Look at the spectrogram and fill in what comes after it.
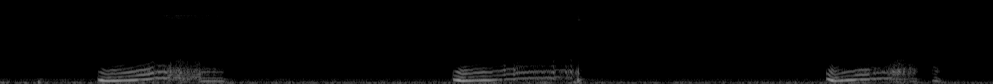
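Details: Female Norwegian Forest Cat snoring while napping: three slow, buzzing, slightly rising snores, about 17 a minute, with quiet breathing between them.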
